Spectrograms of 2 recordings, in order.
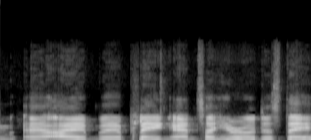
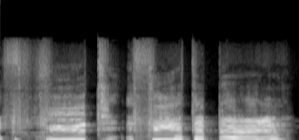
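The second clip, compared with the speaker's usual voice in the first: put-on Swedish accent; 7 semitones higher, 5 dB louder, much slower than usual. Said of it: "that's too Swedish".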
